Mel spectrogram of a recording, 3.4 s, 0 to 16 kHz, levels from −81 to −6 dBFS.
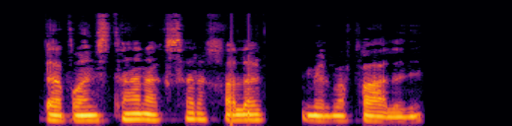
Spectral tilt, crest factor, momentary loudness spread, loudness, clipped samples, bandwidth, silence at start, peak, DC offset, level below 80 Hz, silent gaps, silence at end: -6 dB/octave; 18 dB; 6 LU; -20 LUFS; under 0.1%; 11.5 kHz; 0.3 s; -4 dBFS; under 0.1%; -52 dBFS; 1.86-1.99 s; 0.6 s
